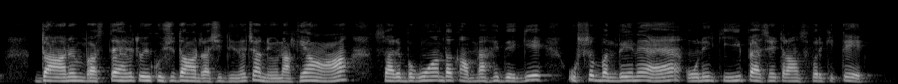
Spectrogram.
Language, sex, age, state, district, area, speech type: Dogri, male, 18-30, Jammu and Kashmir, Samba, rural, spontaneous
